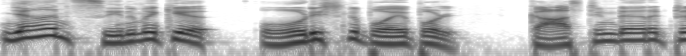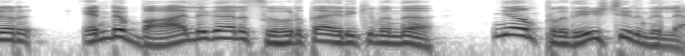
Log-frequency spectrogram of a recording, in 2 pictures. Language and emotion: Malayalam, surprised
